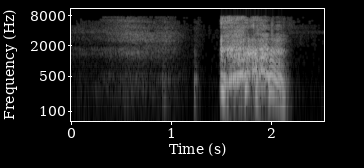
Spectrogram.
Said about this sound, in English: Don't mind the cough, humans. Just getting over pneumonia.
